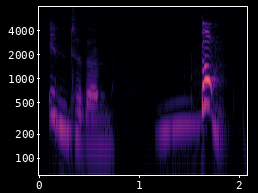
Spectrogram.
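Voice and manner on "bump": loud. A narrator's reading. Bear walks into them.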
